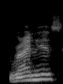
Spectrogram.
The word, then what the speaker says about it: Ryines: And Big Bay introduced me to Ryines. Is that Ryines? How do you pronounce it? Ryines. Right. Say it again. Ryines. Ryines, Ryines, just like it sounds, but with a Y.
